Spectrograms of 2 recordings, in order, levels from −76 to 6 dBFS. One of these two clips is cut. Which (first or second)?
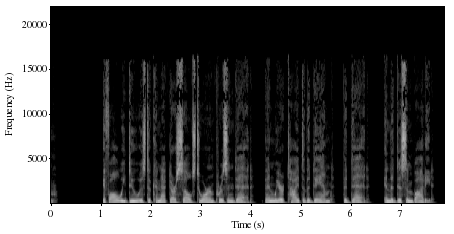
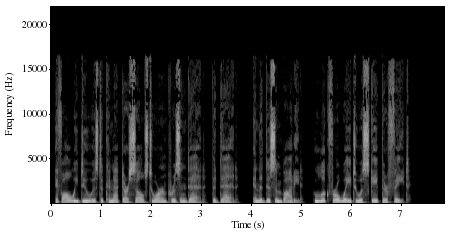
second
